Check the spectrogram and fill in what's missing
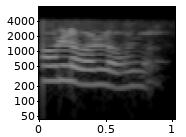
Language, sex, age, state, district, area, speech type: Malayalam, female, 45-60, Kerala, Thiruvananthapuram, urban, conversation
